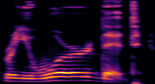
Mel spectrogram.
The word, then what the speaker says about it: rewarded: termina con e d en este caso sí se pronuncia esta e también y suena como rewarded rewarded y la puedes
